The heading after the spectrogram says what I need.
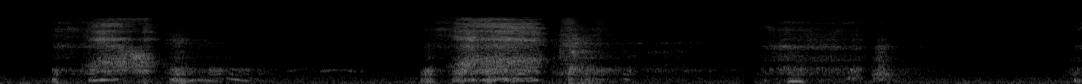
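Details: Sleep snoring: rough, rattling snores on the in-breath, about 16 breaths a minute, with quieter exhalations between.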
